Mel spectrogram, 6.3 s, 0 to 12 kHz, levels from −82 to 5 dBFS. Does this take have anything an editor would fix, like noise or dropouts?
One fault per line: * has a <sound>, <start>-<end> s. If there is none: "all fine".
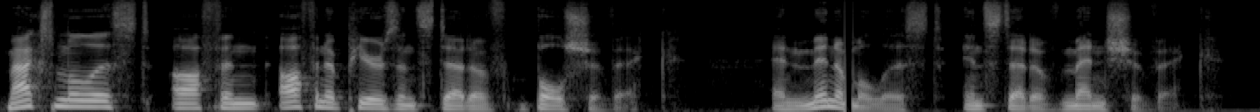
* has a dropout, 4.2-4.3 s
